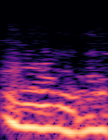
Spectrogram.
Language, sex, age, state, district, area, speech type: Tamil, male, 18-30, Tamil Nadu, Tenkasi, urban, conversation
